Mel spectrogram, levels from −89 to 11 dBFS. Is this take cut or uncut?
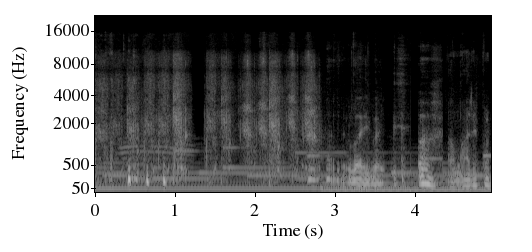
uncut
